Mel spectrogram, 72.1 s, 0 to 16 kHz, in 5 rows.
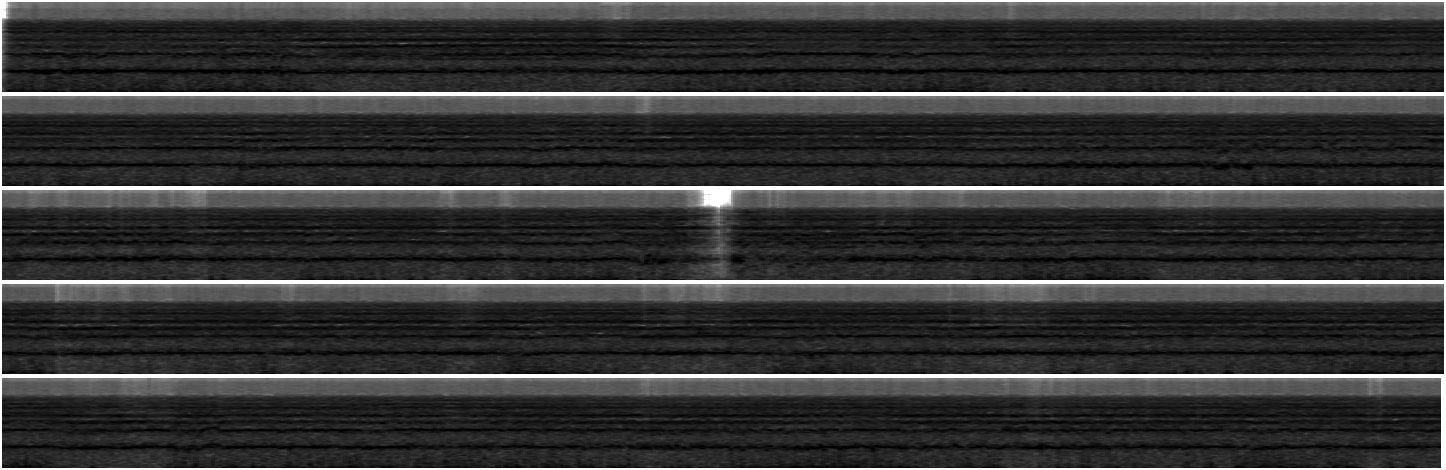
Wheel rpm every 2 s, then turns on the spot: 220, 210, 210, 210, 230, 230, 230, 230, 230, 230, 230, 240, 210, 210, 220, 230, 230, 190, 180, 220, 230, 230, 230, 230, 230, 220, 230, 230, 230, 230, 230, 230, 220, 230, 230, 230.
none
